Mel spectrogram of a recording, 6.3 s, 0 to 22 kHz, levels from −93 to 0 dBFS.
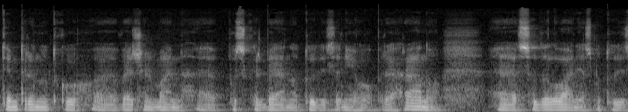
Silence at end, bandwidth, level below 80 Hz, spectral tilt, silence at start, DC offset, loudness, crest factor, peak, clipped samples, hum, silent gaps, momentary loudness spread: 0 s; 16 kHz; -50 dBFS; -5 dB/octave; 0 s; under 0.1%; -30 LUFS; 20 dB; -10 dBFS; under 0.1%; none; none; 11 LU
